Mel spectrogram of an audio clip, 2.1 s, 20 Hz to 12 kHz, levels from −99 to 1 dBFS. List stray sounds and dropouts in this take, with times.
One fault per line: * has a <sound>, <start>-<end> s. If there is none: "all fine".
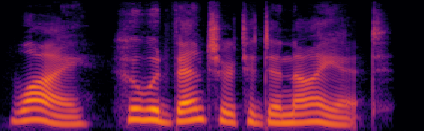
all fine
